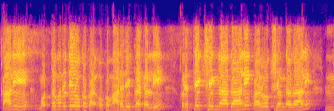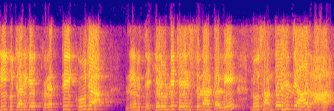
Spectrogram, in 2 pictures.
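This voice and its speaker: A man's voice: high voice, fairly even intonation, moderate pace. A man acting as ritual attendant, addressing a goddess in devotional supplication with emphatic, broken-up phrases. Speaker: ritual attendant questioning the oracle. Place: live temple festival ritual. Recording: dull lo-fi live broadcast sound.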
